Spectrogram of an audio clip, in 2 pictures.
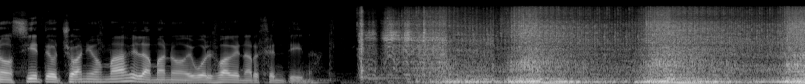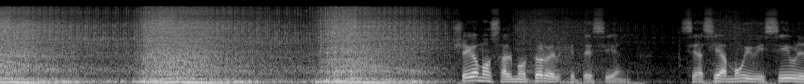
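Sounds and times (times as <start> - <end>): car engine revving: 3.6 - 16.0.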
